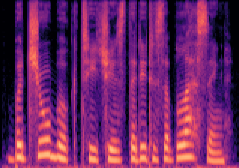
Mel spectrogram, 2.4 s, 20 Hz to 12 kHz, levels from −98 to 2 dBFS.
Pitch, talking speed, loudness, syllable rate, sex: 215 Hz, 225 wpm, -18 LUFS, 5.1 syllables/s, female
